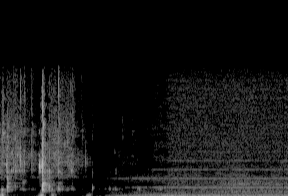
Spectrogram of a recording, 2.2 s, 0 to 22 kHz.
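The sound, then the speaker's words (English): A bottle of 6.5% sparkling cider, a blend of Bramley, Discovery and Spartan apples, is opened with a few sharp clicks and pops, then a soft, steady fizzing pour with a faint low hum beneath it. No voices. “It's 6.5% and it's sparkling. So, oh, good sound.”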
